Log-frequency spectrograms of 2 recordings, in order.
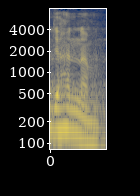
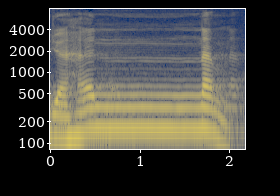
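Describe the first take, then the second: First: The n sound is short. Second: The n sound is held long. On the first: "dalam bahasa Indonesia" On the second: "harus dibaca lebih lah lebih lama"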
